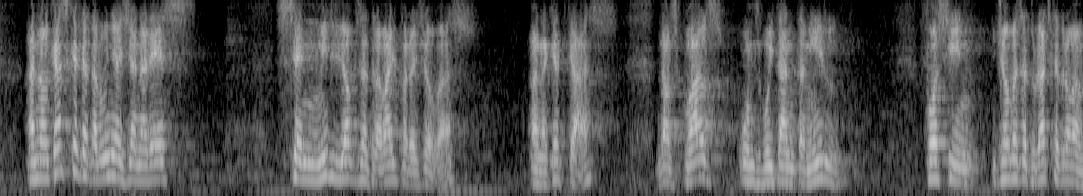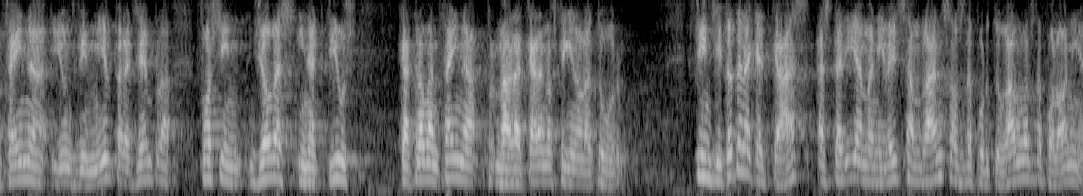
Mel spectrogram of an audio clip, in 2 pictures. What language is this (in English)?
Catalan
